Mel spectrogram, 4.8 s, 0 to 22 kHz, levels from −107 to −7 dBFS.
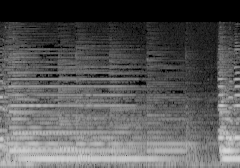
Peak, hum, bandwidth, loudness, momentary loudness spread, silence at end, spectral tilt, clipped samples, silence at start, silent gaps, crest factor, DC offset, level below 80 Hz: -14 dBFS; none; 10.5 kHz; -30 LUFS; 13 LU; 0 s; -6.5 dB/octave; under 0.1%; 0 s; none; 16 dB; under 0.1%; -46 dBFS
